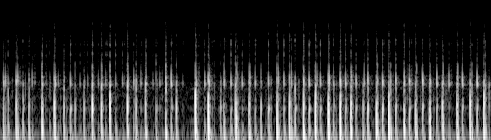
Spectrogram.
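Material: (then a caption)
Cardboard. Fingertips and nails tap fast on the flat lid and edge of a small, hollow, dark grey textured cardboard box with a JCB label. A rapid, steady run of short, dry, hollow knocks follows. The taps have a low, boxy thump and a dull midrange tone, and each dies away almost at once.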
